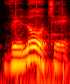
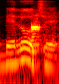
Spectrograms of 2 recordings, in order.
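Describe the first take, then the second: First: The word begins with a v sound. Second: The word begins with a b sound. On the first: The speaker calls it right. "No এটা হচ্ছে ভেলোচে" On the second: The speaker calls it wrong. "অনেকে বলে বেলোচে"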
